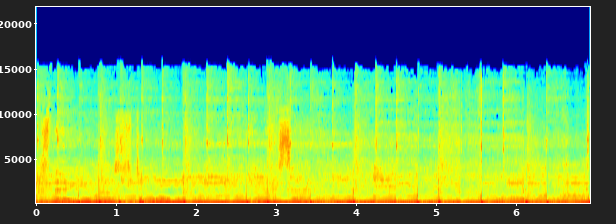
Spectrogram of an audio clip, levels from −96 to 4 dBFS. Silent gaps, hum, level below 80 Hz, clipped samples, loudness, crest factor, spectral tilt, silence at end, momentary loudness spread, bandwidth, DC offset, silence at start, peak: none; none; -24 dBFS; under 0.1%; -15 LUFS; 12 dB; -4.5 dB/octave; 0 s; 3 LU; 16 kHz; under 0.1%; 0 s; -2 dBFS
